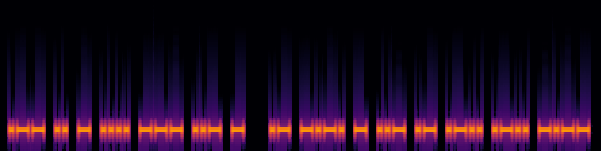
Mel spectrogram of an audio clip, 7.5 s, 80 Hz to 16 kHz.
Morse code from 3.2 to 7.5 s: ACTUALLY

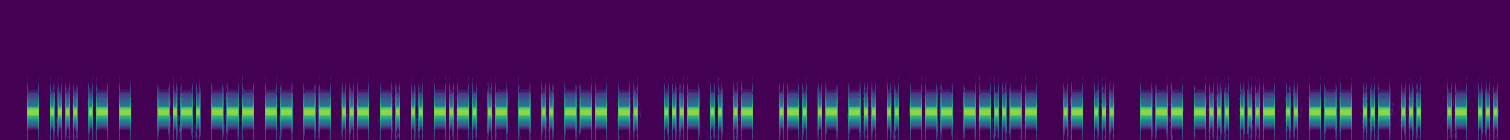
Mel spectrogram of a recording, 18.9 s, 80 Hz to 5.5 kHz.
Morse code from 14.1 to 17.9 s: OBVIOUS

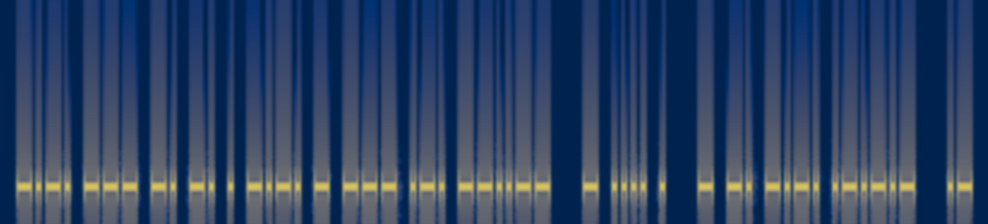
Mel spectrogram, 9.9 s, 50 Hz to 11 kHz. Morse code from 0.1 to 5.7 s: CONNECTOR,

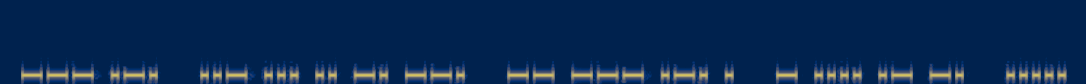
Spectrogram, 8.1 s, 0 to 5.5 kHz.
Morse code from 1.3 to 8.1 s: USING MORE THAN 5

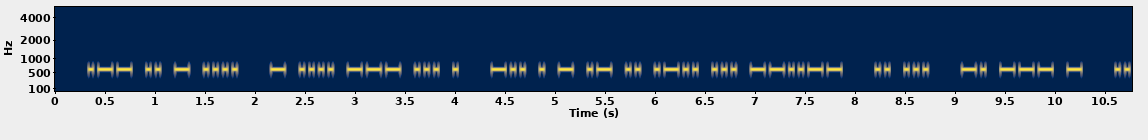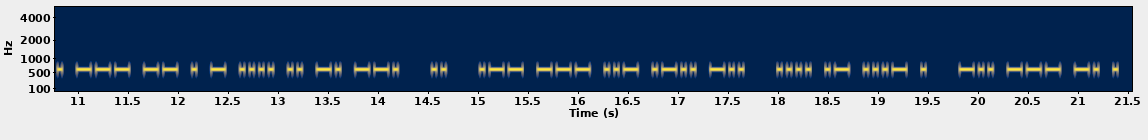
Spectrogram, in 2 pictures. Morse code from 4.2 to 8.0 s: DETAILS,

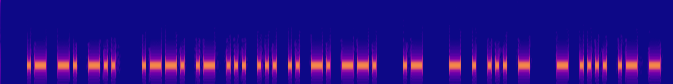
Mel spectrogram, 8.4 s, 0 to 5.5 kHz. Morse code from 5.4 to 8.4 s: TEST THAT

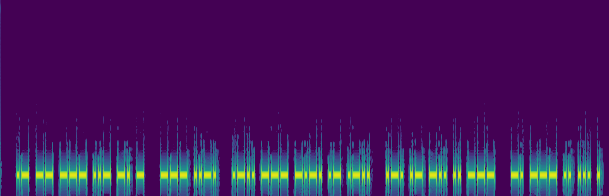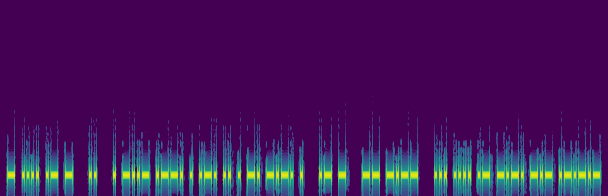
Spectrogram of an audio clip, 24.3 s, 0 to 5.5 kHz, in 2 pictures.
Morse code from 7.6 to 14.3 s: RADIO NOISE THAT I

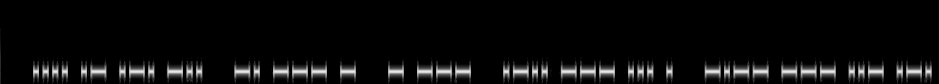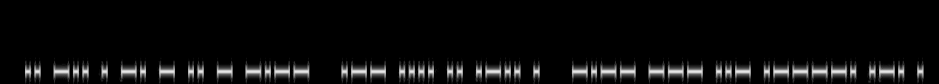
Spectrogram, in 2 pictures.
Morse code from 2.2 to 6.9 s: NOT TO LOSE

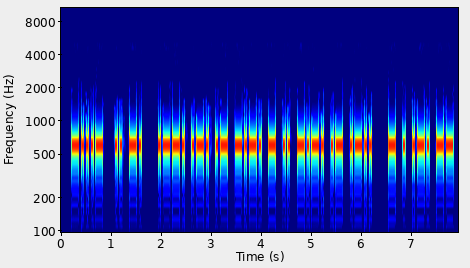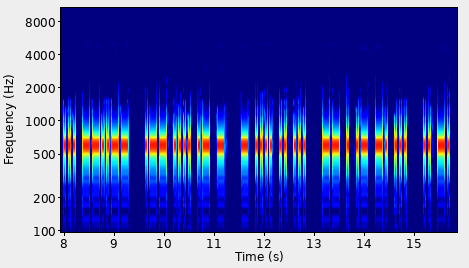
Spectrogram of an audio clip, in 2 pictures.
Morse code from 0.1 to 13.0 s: <BT> IN PRACTICAL TERMS, WHAT THIS

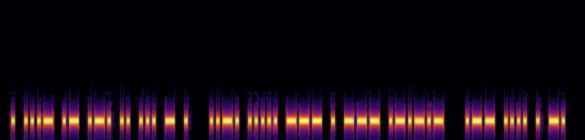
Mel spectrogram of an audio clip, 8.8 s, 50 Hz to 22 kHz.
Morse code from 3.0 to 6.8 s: F5OEO.

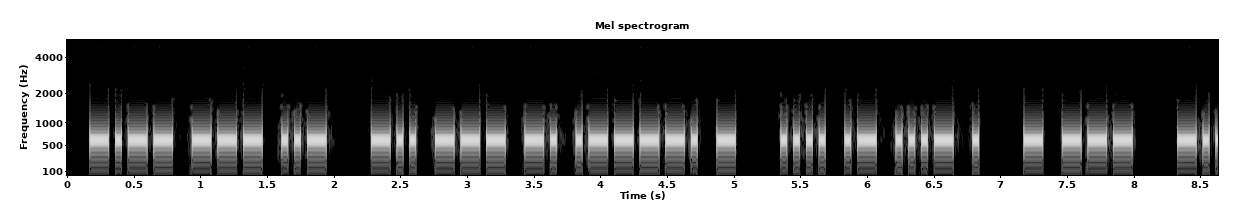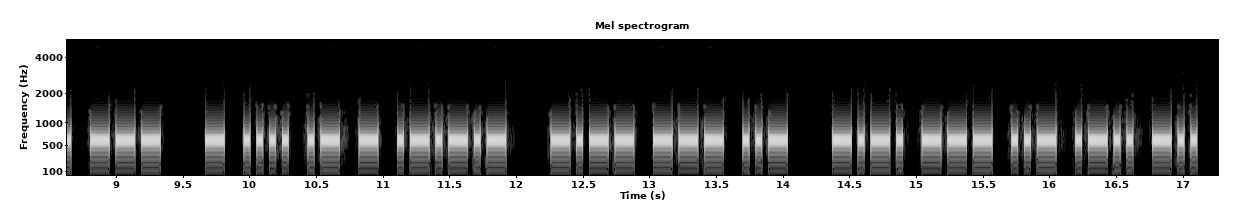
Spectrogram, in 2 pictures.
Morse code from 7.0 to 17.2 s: TO DO THAT. YOU COULD

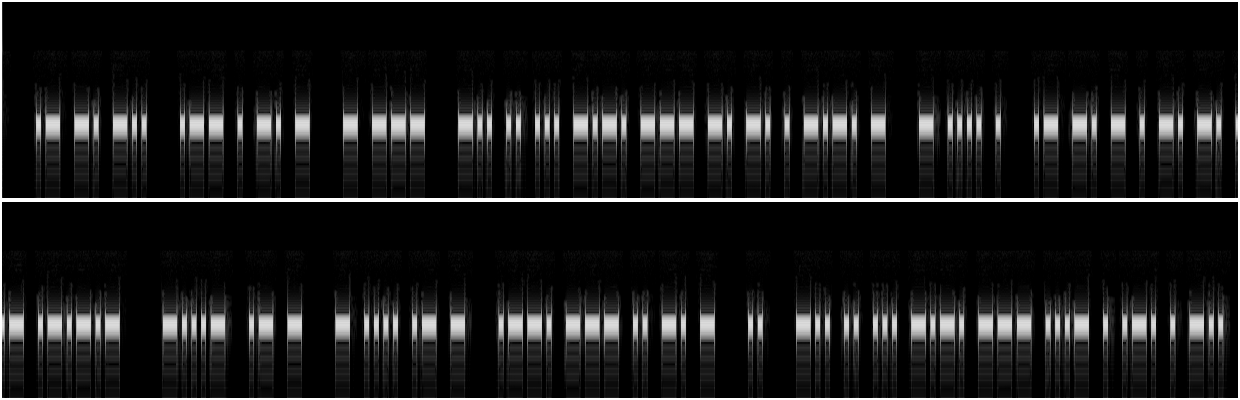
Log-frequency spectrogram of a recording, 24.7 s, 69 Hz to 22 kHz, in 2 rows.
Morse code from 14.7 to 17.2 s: AT THAT

